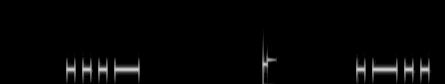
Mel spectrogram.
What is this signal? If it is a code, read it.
Morse code, heard as a keyed tone, about 15 wpm, 700 Hz. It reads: V L
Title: Single Letter-Number 15wpm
